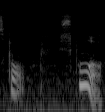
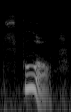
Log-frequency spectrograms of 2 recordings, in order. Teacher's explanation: we pronounce with a long ooh plus a dark L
